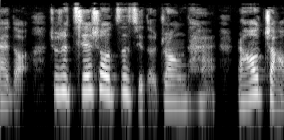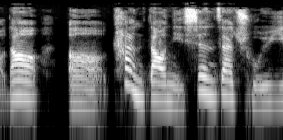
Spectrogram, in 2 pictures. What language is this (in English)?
Chinese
